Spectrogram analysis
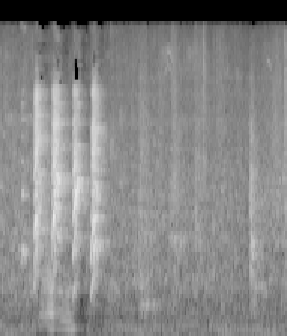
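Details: Shih Tzu puppies fed raw meat, bone and fat give four loud, rough yelps in a quick burst, then a quiet stretch with a faint cry near the end.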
